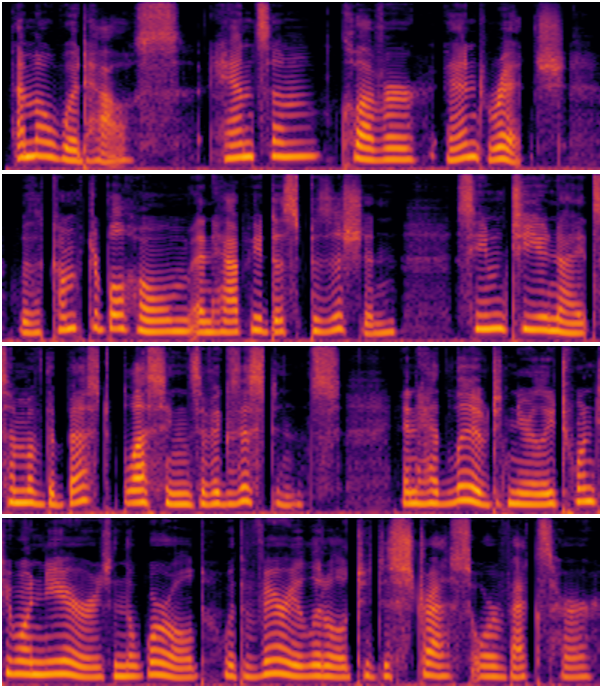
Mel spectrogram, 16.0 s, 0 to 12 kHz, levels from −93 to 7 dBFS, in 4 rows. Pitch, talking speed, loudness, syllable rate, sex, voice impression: 230 Hz, 155 wpm, -20 LUFS, 4.9 syllables/s, female, very feminine, slightly adult-like, clear, slightly cute, refreshing, friendly, slightly lively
